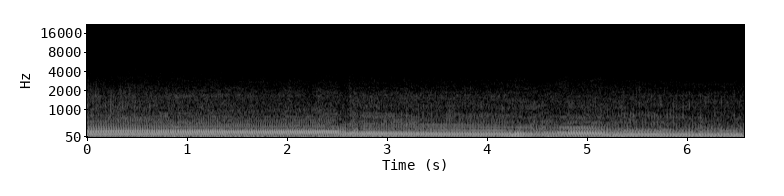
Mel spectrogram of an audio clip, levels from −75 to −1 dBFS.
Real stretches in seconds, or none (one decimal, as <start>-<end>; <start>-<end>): 0.0-4.2; 4.8-6.6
